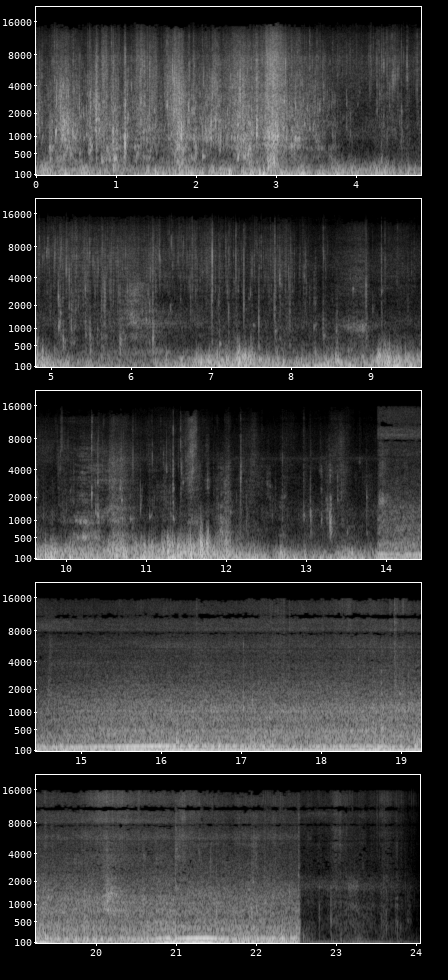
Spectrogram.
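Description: American bison drinking from a plastic stock-water tank, the water sloshing and splashing as they push their muzzles in. About fourteen seconds in the sound changes abruptly to a steady low engine hum, which cuts off shortly before the end.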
